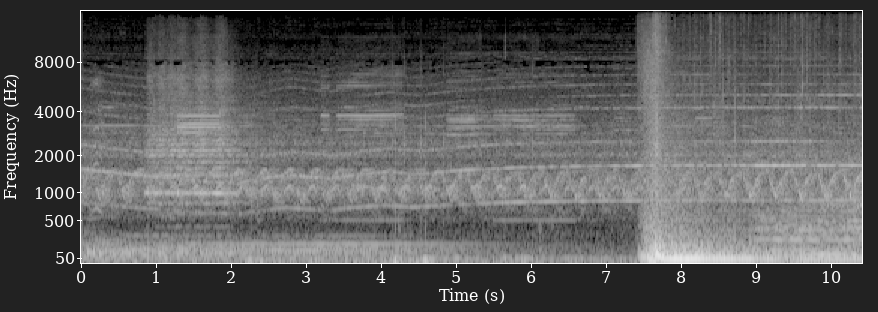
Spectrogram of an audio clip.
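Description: Emergency vehicle sirens wailing, several at once, their pitch wavering up and down. About seven and a half seconds in a sudden loud low rumble starts, then eases but stays on under the sirens.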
